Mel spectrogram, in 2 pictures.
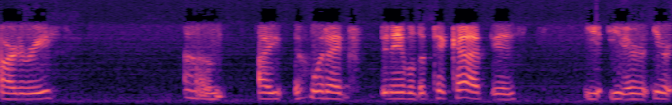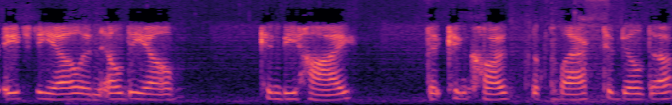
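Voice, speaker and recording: A woman talks at a very slow pace with long, frequent pauses. Her fairly low voice has ordinary pitch variation and very even loudness. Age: 70s. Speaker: caller. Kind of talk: call-in question. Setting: phone call.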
